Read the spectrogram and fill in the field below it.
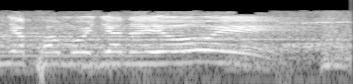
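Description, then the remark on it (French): A crowd of worshippers shouts and cheers together in praise of the Lord, a loud, sustained burst of clamor with raised tones swelling and overlapping throughout. “Faisons-le avec des clameurs.”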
